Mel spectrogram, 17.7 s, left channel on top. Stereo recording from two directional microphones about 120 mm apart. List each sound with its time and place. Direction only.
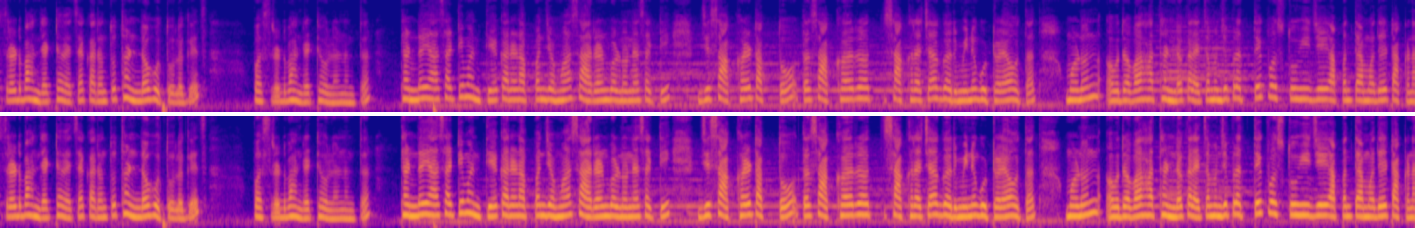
0.1 s a woman's voice: 25° right (ahead or behind)
5.2 s a woman's voice: 40° right (ahead or behind)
